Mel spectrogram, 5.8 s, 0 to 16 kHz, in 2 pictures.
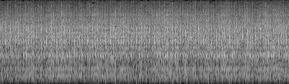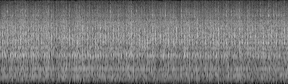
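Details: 1998 Saab 9-5 2.0 low-pressure turbo, overnight cold start: engine runs with a constant dry, fast ratcheting clatter well above the engine note; cause undetermined.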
